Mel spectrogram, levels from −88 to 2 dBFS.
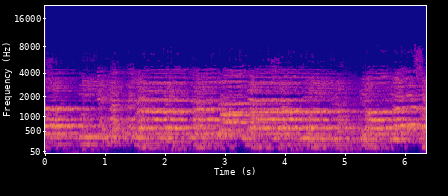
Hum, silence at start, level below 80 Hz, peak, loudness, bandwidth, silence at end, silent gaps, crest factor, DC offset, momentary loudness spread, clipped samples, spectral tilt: none; 0 s; -70 dBFS; -12 dBFS; -26 LUFS; 8 kHz; 0 s; none; 14 dB; under 0.1%; 7 LU; under 0.1%; -2.5 dB/octave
